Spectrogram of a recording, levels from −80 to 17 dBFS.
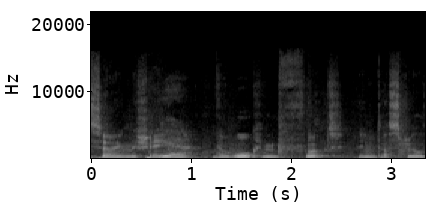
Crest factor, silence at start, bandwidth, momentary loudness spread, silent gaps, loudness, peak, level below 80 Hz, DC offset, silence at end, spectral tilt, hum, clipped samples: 18 dB; 0 s; 16.5 kHz; 11 LU; none; -30 LUFS; -12 dBFS; -38 dBFS; under 0.1%; 0 s; -6 dB/octave; none; under 0.1%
